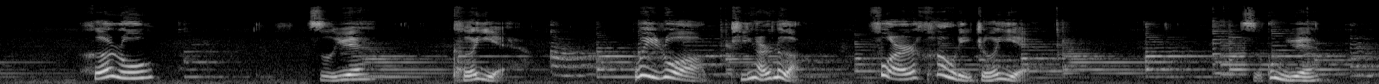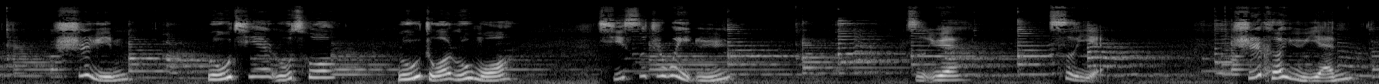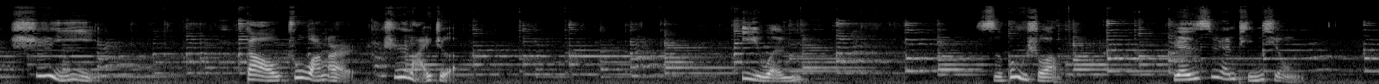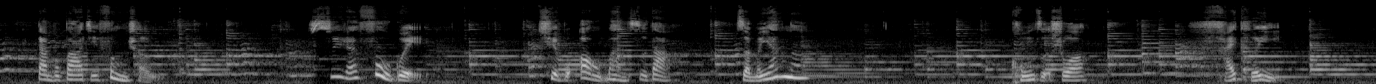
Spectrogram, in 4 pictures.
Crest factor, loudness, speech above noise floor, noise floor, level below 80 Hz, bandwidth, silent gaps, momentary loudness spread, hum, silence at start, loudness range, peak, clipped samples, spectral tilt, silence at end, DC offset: 20 dB; -24 LUFS; 29 dB; -50 dBFS; -58 dBFS; 16.5 kHz; none; 19 LU; none; 0 s; 6 LU; -4 dBFS; under 0.1%; -3 dB/octave; 0 s; under 0.1%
